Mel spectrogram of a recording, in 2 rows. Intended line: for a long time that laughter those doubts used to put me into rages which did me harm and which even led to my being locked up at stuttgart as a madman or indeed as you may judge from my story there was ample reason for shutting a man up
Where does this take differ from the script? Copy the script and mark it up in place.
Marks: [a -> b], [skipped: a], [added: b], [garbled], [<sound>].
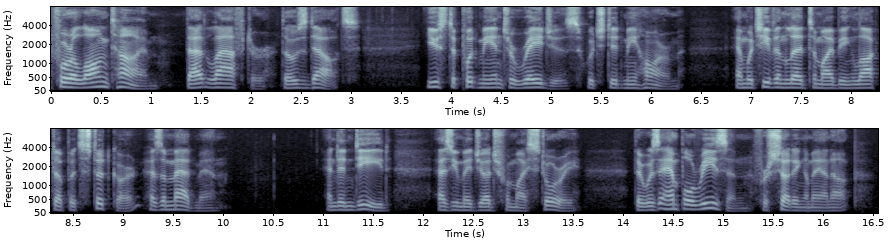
for a long time that laughter those doubts used to put me into rages which did me harm and which even led to my being locked up at stuttgart as a madman [or -> and] indeed as you may judge from my story there was ample reason for shutting a man up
